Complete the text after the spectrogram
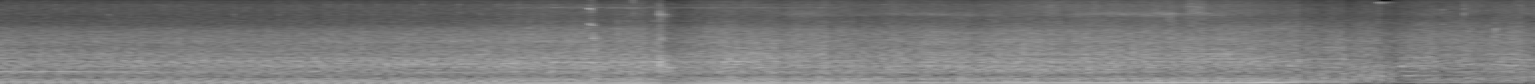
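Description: A truck's diesel engine rumbles steadily nearby.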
